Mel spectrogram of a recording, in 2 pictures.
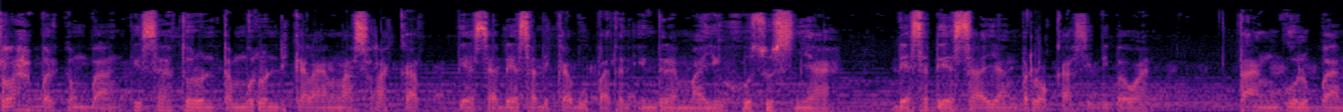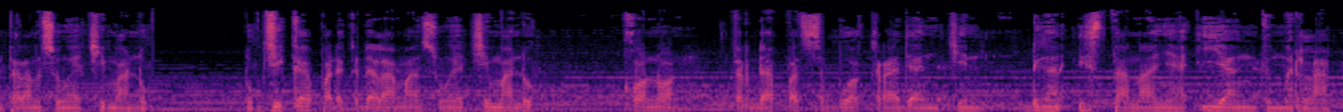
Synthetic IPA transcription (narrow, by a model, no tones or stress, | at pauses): t̪əlahbərkəmbaŋkisaht̪uɾʊnt̪əmuɾʔʊndikalaŋanmaʃaɾakat̪̚desadesadikabupat̪ɛnʔḭnd̪ɾɛmajuhususɲa | desadesajaŋbərlokasidibawah | t̪aŋɡʊlbant̪aɾansuŋajt͡ʃimanʊk̚ | nʊk̚d͡ʒikapadakədalamansuŋajt͡ʃimanʊkː | onɔn | t̪ərdapat̪̚səbuahkəɾʔad͡ʒaant͡ʃɪn | dəŋanist̪anaɲajaŋɡəmərlap̚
